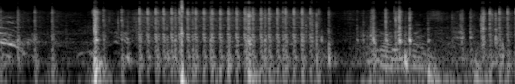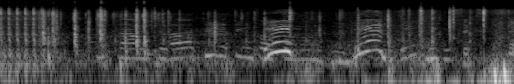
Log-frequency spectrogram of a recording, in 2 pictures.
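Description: Airsoft guns firing on full auto: a rapid clatter of shots for a couple of seconds starting about a second in, then scattered shots and shorter bursts, with players shouting over the second half.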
